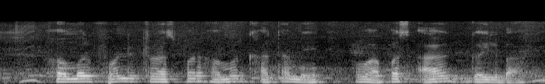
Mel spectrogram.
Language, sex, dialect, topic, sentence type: Bhojpuri, male, Northern, banking, statement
